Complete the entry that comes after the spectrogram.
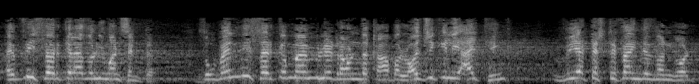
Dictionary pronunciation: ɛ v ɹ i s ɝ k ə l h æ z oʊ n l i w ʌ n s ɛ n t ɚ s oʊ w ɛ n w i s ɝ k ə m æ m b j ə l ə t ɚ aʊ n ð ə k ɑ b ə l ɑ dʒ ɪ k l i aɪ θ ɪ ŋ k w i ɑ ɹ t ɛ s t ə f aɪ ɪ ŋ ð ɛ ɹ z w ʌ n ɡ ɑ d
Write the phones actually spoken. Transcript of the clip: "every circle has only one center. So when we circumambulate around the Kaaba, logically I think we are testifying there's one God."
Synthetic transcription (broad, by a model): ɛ v ɹ i s ɝ k ə l h æ z oʊ n l i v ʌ n s ɛ n t ɚ s oʊ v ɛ n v i s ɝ k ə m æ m j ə l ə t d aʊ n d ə k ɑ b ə l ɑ dʒ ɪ k l i aɪ t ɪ ŋ k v i ɑ ɹ t ɛ s t ə f aɪ ɪ ŋ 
